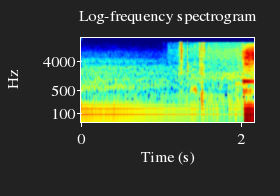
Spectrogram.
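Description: A low held chord of background music fading out, then a few light clicks of a car key turning in the ignition about a second and a half in.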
